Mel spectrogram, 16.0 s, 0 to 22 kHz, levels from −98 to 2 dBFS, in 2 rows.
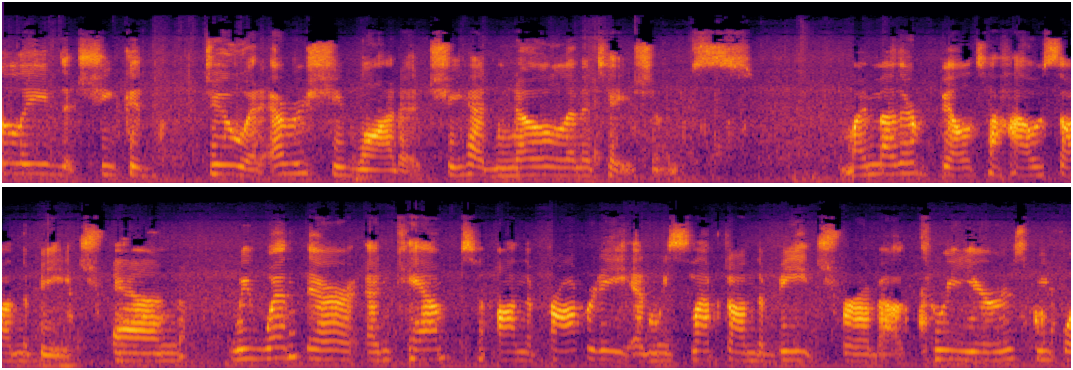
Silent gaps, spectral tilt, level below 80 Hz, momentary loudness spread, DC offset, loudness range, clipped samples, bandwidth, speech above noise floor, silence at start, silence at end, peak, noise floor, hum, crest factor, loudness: none; 0 dB/octave; -50 dBFS; 8 LU; under 0.1%; 2 LU; under 0.1%; 15 kHz; 20 dB; 0 s; 0 s; 0 dBFS; -37 dBFS; none; 18 dB; -16 LUFS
